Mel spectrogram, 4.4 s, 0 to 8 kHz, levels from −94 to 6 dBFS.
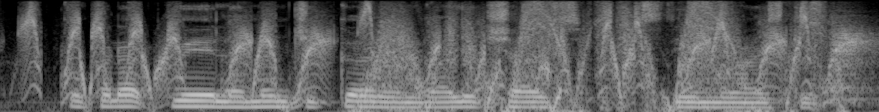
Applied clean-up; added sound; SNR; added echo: none; Scratching (performance technique) + Scratching (performance technique); 3 dB; none.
